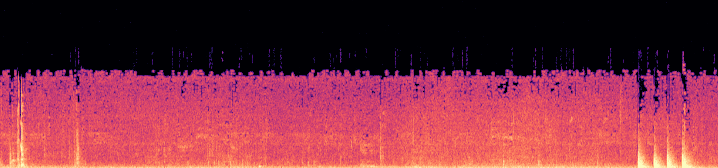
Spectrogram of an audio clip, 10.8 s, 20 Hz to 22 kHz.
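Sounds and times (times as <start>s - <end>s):
faint low hum: 0.0s - 10.7s
firm knocking on a door: 9.6s - 10.5s.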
